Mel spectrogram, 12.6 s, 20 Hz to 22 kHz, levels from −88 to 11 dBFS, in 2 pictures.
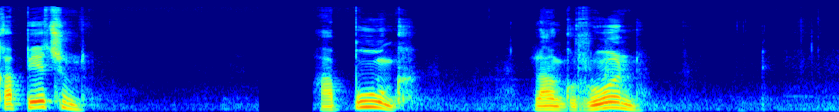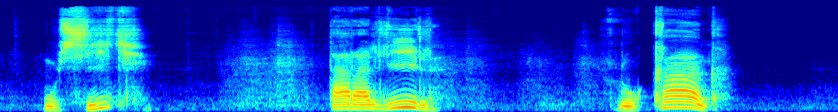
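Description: A rebuffering stall interrupts the speech from 1.94 s to 2.35 s. The player used up the audio it had downloaded and had to wait for more data before continuing, so the speech drops abruptly into silence for about 0.41 s. When playback resumes, it picks up at exactly the point where it stopped, with nothing skipped or repeated. The result is a gap that adds time without removing anything.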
